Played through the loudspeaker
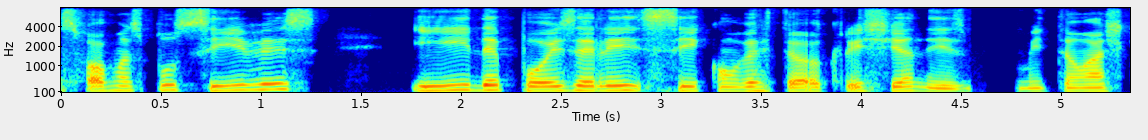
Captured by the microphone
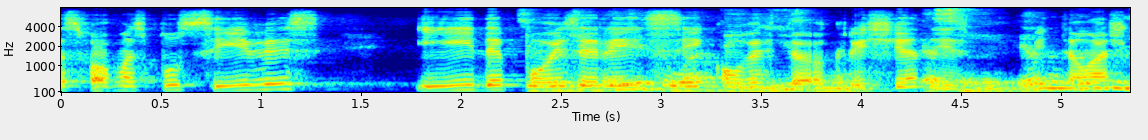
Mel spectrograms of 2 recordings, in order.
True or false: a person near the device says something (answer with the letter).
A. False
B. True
B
